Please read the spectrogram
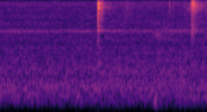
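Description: Quiet steady background hiss with a sharp click about a second in and a fainter click near the end, as oil is poured from a small bowl into a nonstick kadai.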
